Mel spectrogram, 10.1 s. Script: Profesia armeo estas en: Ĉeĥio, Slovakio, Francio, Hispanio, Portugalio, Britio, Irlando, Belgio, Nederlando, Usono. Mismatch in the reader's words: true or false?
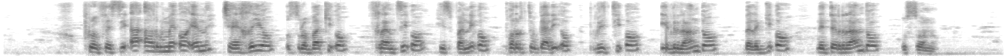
true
